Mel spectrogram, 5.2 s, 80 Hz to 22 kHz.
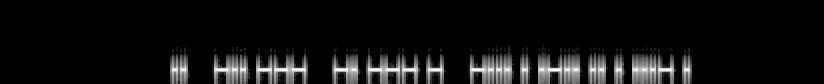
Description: Morse code, heard as a keyed tone, about 44 wpm, 700 Hz. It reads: I DO NOT BELIEVE
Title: Sets of 4 Words 45wpm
